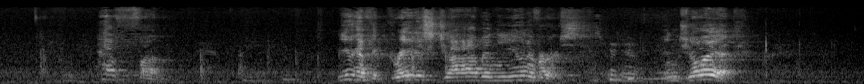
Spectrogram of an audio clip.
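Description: An elderly man speaks through a microphone, echoing in a large hall.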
